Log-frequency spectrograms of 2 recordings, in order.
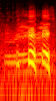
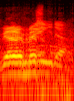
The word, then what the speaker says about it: Ferreyra: It's okay, Ferreyra's okay. It's the English version, but the real one is Ferreyra.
